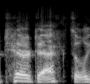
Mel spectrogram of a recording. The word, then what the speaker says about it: pterodactyl: why can't you hear pterodactyl using the restroom the p is silent now see that's classic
